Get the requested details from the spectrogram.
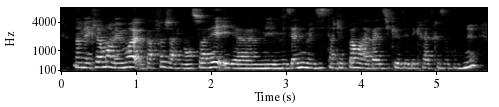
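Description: A woman talks at a very fast pace with hardly any pauses. Her intonation is fairly even, with noticeable background noise. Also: medium pitch for a woman. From France, Lyon. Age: 20s. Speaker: content creator. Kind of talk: casual chat. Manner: halting.

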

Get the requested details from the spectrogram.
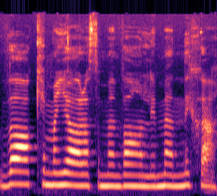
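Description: A woman's fairly high voice at a moderate pace. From Sweden, Bergslagen. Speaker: podcast host. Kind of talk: interview. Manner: halting.

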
